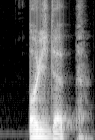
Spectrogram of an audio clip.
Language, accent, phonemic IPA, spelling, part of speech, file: French, France, /ɔl.dœp/, hold-up, noun, LL-Q150 (fra)-hold-up.wav
- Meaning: hold-up (robbery)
